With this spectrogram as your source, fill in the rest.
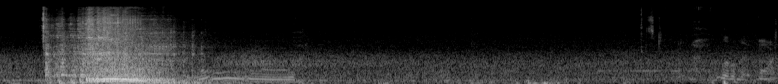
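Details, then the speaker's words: Quicksilver ultralight, starter recently rebuilt, battery reportedly fully charged: a loud crank of about a second and a half dies away without catching; owner unsure whether battery or starter is at fault, 50/50. "I'm going to have to test the battery. Said it was fully charged. It might be the starter. Might be the battery."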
